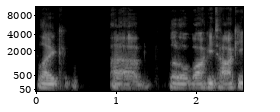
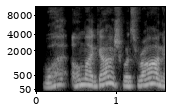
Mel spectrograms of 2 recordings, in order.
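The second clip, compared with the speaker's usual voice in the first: higher-pitched startled questions; alarmed questioning; 7 semitones higher, 3 dB louder than usual. Retold or imitated. Mom answers aunt's call, alarmed questioning. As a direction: imitate a mom suddenly worried.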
